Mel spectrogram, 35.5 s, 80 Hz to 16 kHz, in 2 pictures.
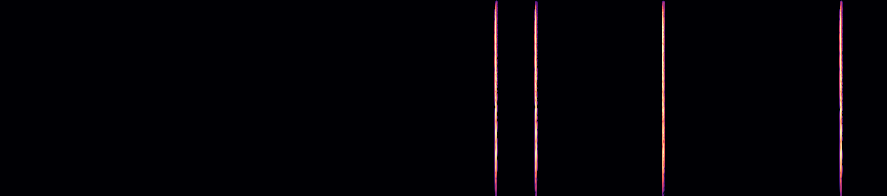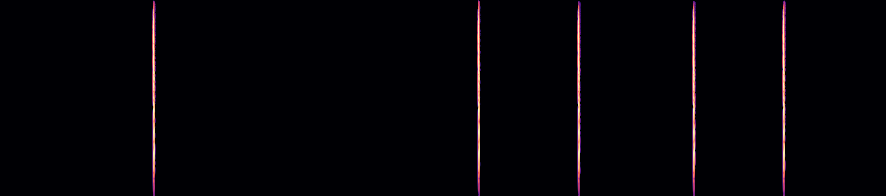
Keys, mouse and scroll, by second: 9.8 click, 13.2-16.8 drag, 20.8-27.3 drag, 31.4 typing, 31.6 click.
